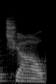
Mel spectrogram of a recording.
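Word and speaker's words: Thiaw: But yeah, 3-0 down, Miley Tia or Miley Chow. Chiao, I'll say Chiao because apparently that's how you pronounce it.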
